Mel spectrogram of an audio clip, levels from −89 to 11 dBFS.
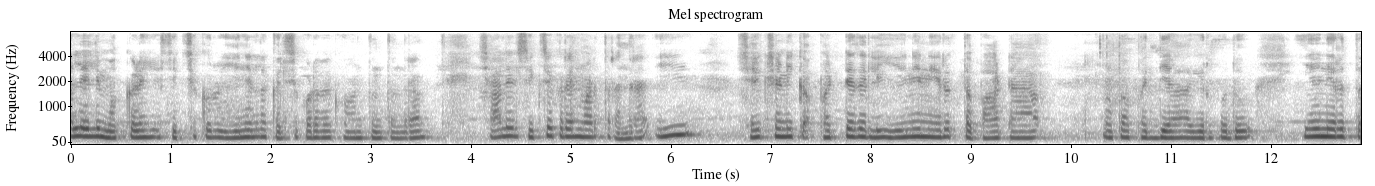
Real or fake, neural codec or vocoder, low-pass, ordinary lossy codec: real; none; none; none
